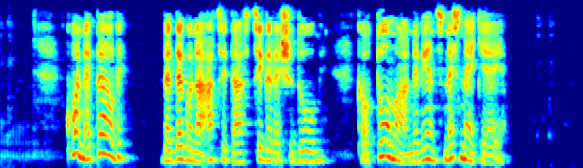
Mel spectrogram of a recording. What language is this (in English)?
Latvian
